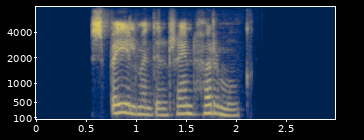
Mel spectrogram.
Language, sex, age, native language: Icelandic, female, 20-29, Icelandic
